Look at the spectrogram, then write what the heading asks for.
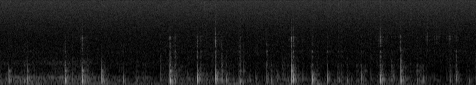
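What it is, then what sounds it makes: Solid wooden tabletop. Long painted natural nails on both hands resting flat on a large, solid wooden tabletop scratch, scrape and tap the wood. A steady run of short, dull, low knocks with almost no ring is threaded with a soft scratchy rasp between them. The sound is quiet and close, and the taps stay mostly low with little bright content.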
